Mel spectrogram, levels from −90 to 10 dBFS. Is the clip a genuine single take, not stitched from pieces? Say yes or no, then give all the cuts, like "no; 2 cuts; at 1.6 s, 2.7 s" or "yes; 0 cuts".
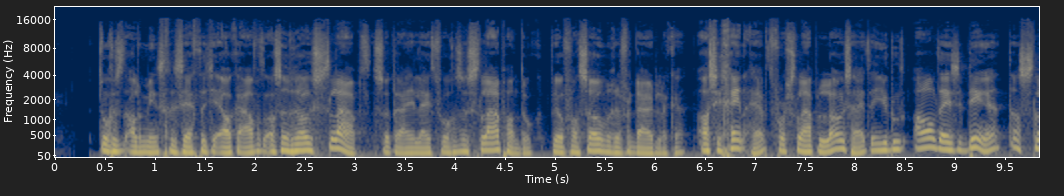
no; 1 cut; at 6.9 s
